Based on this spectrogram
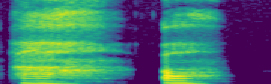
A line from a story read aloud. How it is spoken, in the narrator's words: she panted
